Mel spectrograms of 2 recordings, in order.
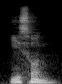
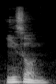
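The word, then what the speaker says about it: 依存: 어디에 의존하다 라는 뜻의 의존이라는 단어를 이손 또는 이존 이 둘 중에 어떻게 읽을 것이냐 하는 문제입니다.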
